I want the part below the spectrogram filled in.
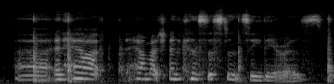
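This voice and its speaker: With a New Zealand accent and lively intonation, the speaker keeps a moderate pace against noticeable background noise. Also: woman. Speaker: vlogger. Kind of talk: personal testimony. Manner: hesitant with fillers.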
